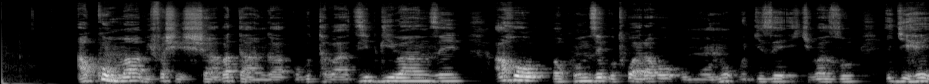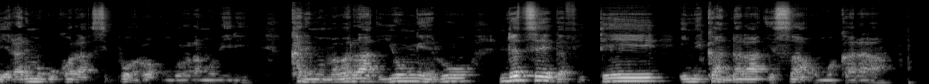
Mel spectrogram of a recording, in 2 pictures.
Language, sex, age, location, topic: Kinyarwanda, female, 25-35, Huye, health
